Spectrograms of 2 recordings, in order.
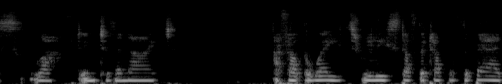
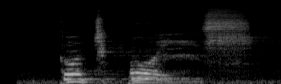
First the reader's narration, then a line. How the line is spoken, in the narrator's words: he said in a voice unbelievably deep and growly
